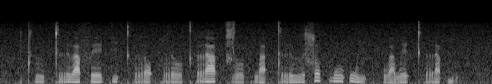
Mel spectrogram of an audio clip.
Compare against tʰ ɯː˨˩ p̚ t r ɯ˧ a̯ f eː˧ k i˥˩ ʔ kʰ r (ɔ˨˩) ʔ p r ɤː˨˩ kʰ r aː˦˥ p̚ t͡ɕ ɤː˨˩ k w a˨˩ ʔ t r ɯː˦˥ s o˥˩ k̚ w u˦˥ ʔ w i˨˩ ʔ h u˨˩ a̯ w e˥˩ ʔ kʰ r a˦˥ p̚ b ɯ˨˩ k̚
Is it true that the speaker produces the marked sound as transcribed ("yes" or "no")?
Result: yes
